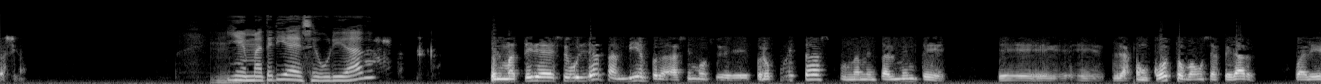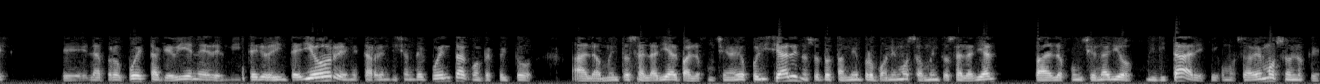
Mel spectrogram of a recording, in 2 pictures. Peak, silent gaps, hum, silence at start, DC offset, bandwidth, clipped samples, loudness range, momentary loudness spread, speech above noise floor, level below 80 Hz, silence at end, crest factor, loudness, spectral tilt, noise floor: -2 dBFS; none; none; 0 s; under 0.1%; 10.5 kHz; under 0.1%; 4 LU; 10 LU; 33 dB; -52 dBFS; 0 s; 16 dB; -18 LUFS; -6 dB/octave; -50 dBFS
